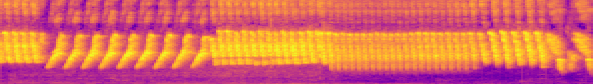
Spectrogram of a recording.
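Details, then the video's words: Canary song for breeding conditioning of females: a string of quick upward-sweeping notes, then a dense buzzing trill that steps down into lower rolls, ending with a few sharp notes. "Ultimate Canary Breeding Conditioning Audio — Boost Your Female’s Mating Instincts Fast"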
